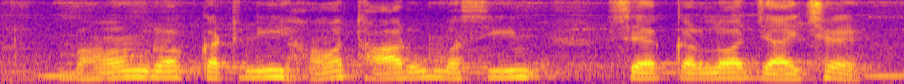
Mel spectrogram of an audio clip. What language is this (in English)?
Maithili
